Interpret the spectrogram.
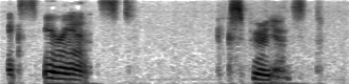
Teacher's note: So instead of experienced, because with the ed ending, T. Experience ends in a voiceless sound, right? So we're going to do the voiceless T at the end.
